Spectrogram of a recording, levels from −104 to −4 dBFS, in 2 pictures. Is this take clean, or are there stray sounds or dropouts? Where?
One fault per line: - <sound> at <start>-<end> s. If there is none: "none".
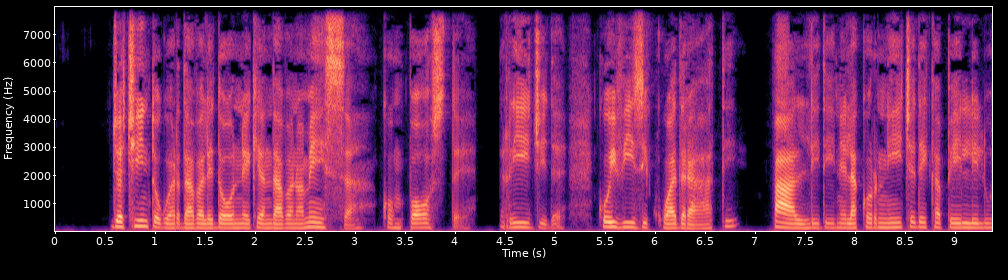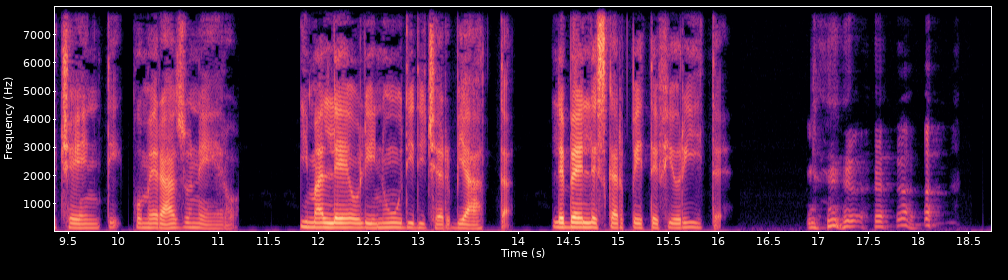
- laugh at 16.9-18.4 s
